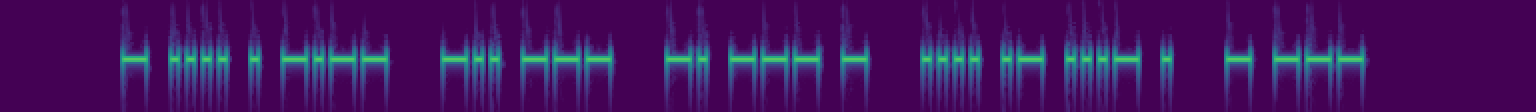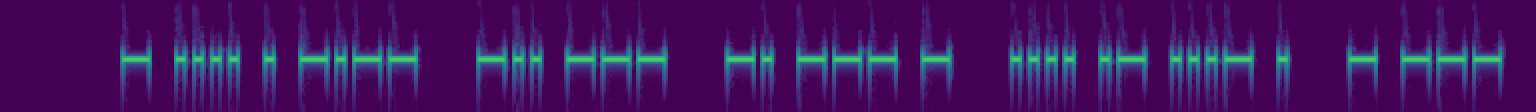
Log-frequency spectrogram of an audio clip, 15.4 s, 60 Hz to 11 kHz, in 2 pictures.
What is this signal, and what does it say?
Morse code, heard as a keyed tone, about 31 wpm, 700 Hz. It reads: THEY DO NOT HAVE TO THEY DO NOT HAVE TO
